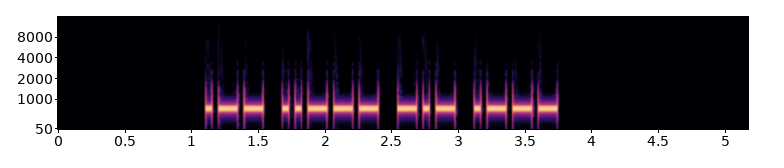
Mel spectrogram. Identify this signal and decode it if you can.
Morse code, heard as a keyed tone, about 25 wpm, 700 Hz. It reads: W2KJ
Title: Call Signs - 25wpm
